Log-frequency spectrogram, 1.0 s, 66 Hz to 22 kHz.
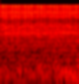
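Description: A 2015 Honda HR-V with a 1.5 engine and CVT idles with a smooth, steady low hum. The sound is close and even over about a second, with no talking.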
